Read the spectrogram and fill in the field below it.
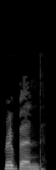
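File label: "riband", British English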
